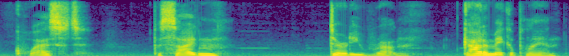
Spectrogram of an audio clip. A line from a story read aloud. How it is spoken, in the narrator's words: muttering to herself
